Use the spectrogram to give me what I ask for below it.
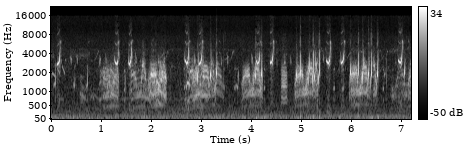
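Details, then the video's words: Quail night call: short, sharp, hooked high notes repeated about every half second, mixed with louder harsh, grating bursts from several birds calling together. "batair rat wali awaz"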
